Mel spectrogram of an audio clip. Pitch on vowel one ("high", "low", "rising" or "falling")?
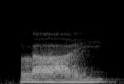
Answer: low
